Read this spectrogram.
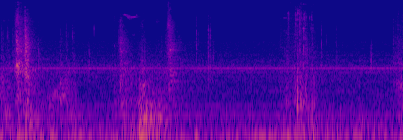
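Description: A locker door clanks open.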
